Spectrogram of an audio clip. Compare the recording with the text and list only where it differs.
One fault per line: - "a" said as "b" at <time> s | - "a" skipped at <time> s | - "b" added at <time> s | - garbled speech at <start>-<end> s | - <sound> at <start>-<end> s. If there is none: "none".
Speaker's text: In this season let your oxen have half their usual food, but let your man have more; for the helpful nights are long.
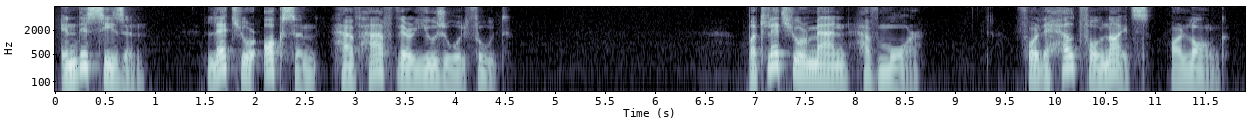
none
